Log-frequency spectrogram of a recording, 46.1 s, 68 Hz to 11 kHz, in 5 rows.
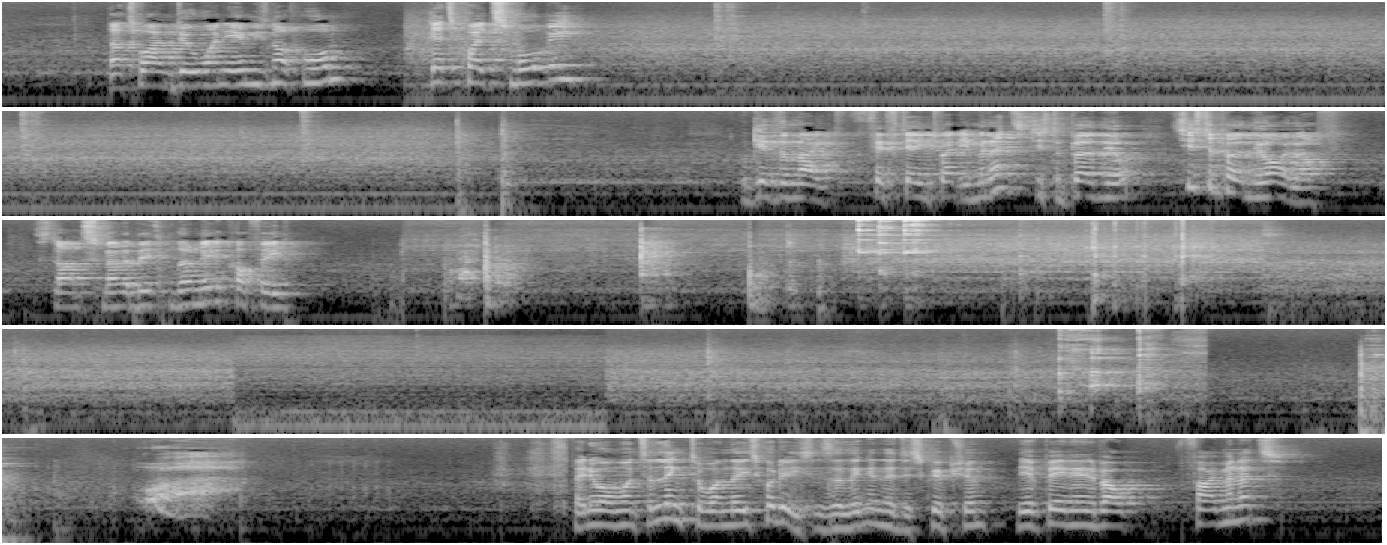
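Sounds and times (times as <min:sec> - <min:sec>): oven humming: 0:00.0 - 0:46.0
crockery and cutlery clinking: 0:24.0 - 0:26.5.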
